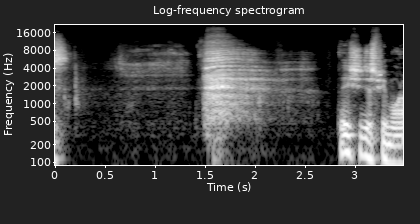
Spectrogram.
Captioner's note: sighing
